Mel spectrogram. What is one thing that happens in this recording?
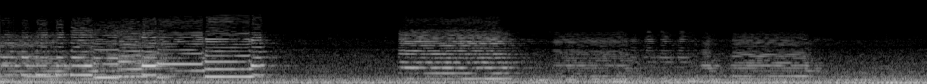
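Truck air horns blare in several loud, sustained blasts.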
